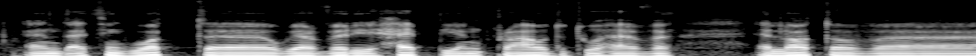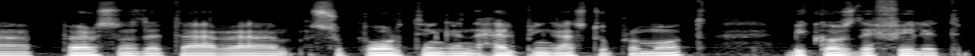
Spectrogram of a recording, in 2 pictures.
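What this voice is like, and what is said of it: Slightly thick Italian accent. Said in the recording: “a slightly thick Italian accent”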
